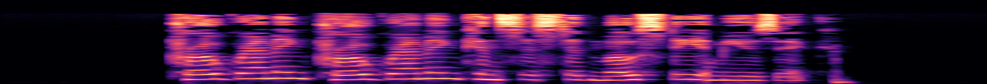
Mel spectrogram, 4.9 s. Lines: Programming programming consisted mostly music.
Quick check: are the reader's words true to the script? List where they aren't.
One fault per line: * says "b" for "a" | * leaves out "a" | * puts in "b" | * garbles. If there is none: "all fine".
all fine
